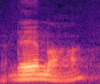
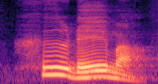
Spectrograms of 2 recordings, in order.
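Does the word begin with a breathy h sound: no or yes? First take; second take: no; yes. First: The word starts directly without an h sound. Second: The word starts with a breathy h sound. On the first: It is the simple everyday form. "그냥, 레마, 레마라 해요" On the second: It follows the original language. "언어 살려서 발음하면 이렇게 되는 건데"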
